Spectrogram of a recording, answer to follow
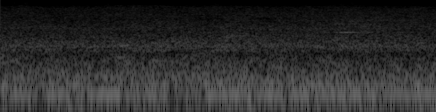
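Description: Room tone: a steady low hum with a faint even hiss, and no distinct event.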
